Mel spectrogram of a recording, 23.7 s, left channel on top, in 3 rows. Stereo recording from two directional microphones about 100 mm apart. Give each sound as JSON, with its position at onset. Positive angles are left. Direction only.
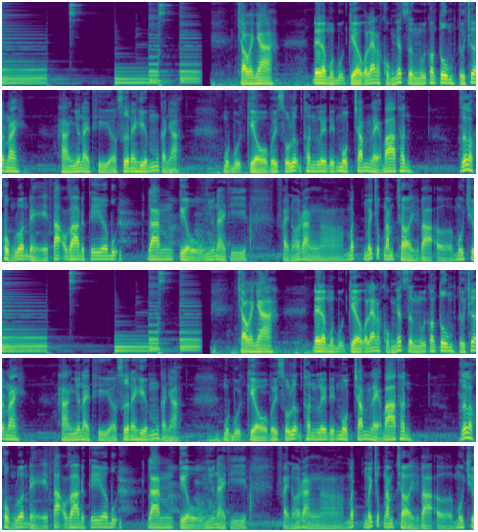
{"t": 0.0, "sound": "music", "side_deg": 0}
{"t": 3.5, "sound": "a sound", "side_deg": 40}
{"t": 5.2, "sound": "speech", "side_deg": 45}
{"t": 11.3, "sound": "speech", "side_deg": 35}
{"t": 15.5, "sound": "speech", "side_deg": 65}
